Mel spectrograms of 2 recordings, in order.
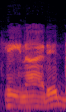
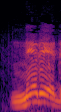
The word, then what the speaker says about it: knitted: Oh, no, Sally, that ain't canited, that's knitted headwear.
